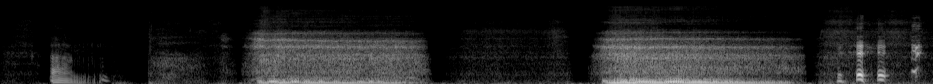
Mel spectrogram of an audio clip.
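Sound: voice imitating a horse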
